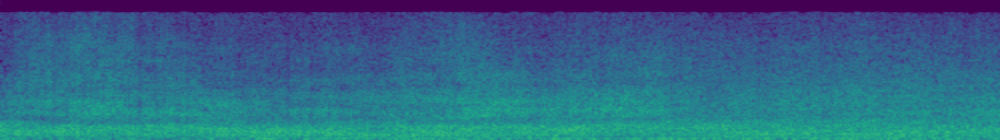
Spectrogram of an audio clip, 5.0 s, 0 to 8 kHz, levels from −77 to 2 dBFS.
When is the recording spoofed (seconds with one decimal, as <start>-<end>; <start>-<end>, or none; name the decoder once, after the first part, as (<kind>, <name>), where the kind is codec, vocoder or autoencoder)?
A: none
